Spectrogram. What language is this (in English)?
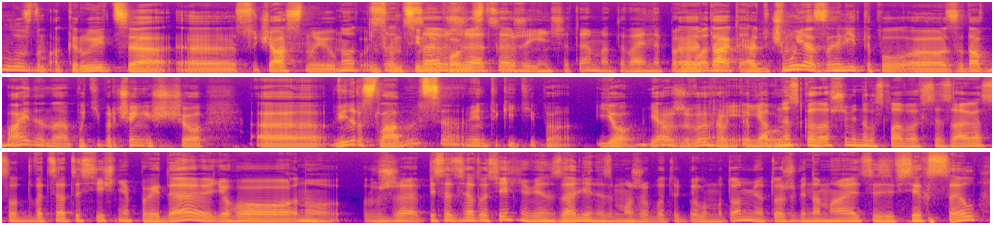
Ukrainian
